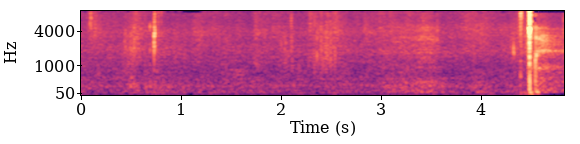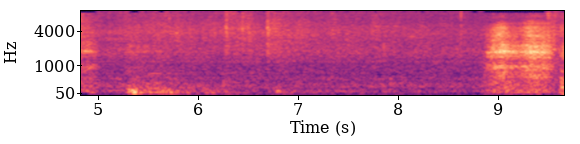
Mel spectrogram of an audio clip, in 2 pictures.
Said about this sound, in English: I still hear pages turning, so I'll let you get there. It's a welcome sound. I haven't heard that sound in a while.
